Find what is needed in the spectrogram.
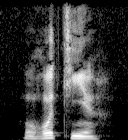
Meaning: to roast
- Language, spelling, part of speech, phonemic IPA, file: French, rôtir, verb, /ʁo.tiʁ/, Fr-rôtir.ogg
